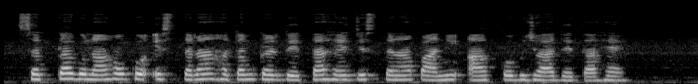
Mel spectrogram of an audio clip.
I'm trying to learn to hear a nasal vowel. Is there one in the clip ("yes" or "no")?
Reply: yes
